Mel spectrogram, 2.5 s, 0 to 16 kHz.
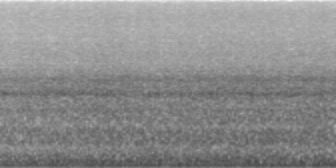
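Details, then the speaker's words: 2007 Mercedes S550 W221, engine idling, after replacing a dead blower motor and resistor, heard from the driver's side: steady, even rush of cabin air with no grinding or ticking; the new blower works normally. "yep you see that was what our issue was the other one was not working at all so we definitely call this a success"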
